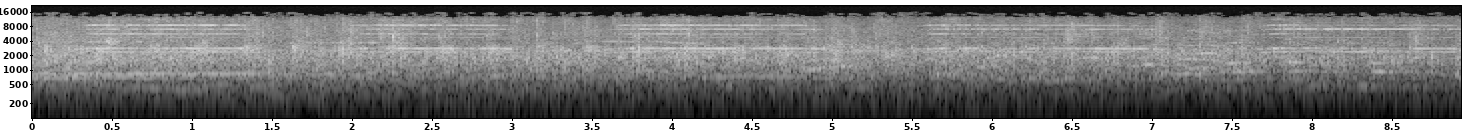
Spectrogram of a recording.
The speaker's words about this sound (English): So let's give them a round of applause for their good work.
